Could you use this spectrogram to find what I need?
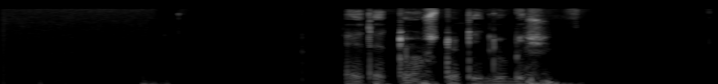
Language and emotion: Russian, neutral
